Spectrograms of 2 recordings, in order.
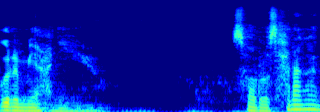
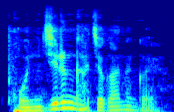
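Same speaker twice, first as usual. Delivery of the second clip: ordinary delivery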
